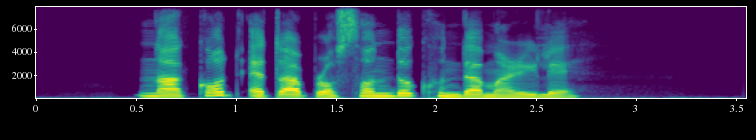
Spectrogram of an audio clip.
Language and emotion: Assamese, neutral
